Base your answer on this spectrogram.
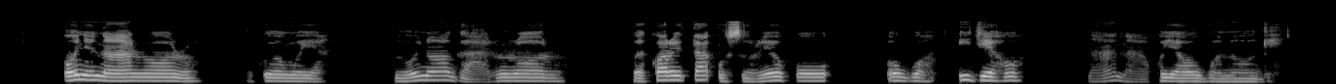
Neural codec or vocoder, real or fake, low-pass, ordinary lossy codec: none; real; none; none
